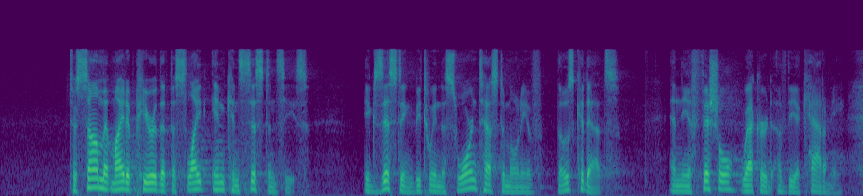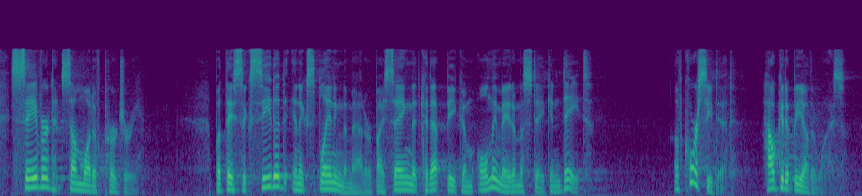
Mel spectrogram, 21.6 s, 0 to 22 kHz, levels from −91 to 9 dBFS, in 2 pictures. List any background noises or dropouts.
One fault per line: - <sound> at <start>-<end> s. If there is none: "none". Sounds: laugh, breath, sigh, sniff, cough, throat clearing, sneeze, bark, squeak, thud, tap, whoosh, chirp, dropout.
none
